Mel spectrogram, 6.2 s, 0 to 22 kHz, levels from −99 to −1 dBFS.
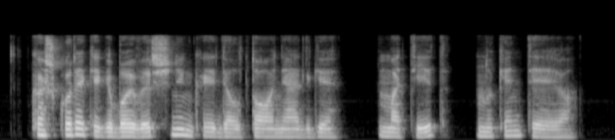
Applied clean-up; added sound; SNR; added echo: none; none; none; none.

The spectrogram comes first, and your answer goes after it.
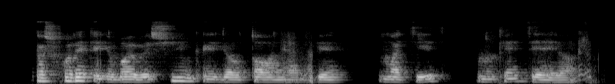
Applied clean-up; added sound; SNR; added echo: neural mask model DeepFilterNet 3.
